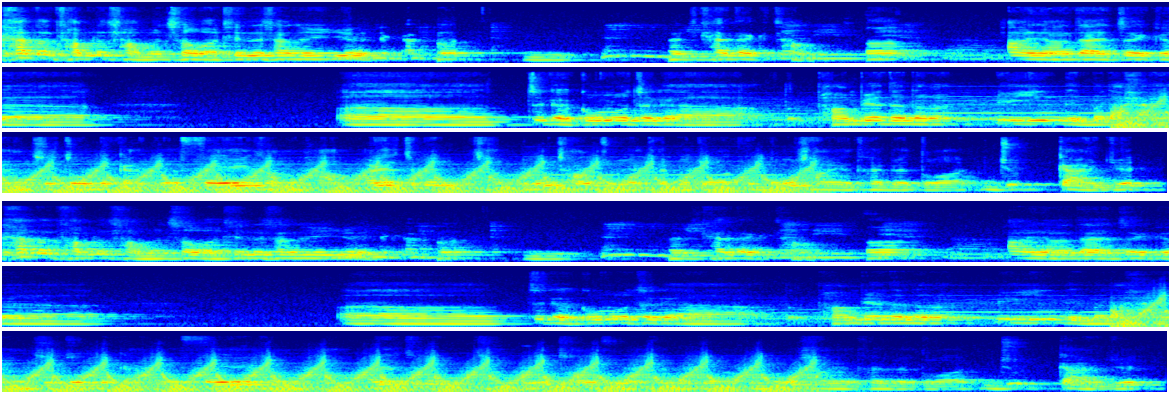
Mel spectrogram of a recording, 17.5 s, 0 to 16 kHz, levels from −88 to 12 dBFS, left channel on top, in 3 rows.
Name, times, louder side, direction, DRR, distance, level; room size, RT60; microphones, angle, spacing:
voice 1, 0.0-1.9 2.2-2.3 2.6-2.9 3.3-4.1 4.3-4.5 5.0-6.3 7.5-17.3, left 4 dB, 90° left, 0.9 m, -22 dB
voice 2, 1.6-2.2 3.0-5.0, right 1 dB, 40° right, 2.0 m, -37 dB
sound 1, 9.0-15.8, left 6 dB, 35° left, 0.6 m, -41 dB
sound 2, 11.4-15.8, right 1 dB, 15° right, 0.4 m, -26 dB
8.8 x 5.1 x 3.8 m
head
